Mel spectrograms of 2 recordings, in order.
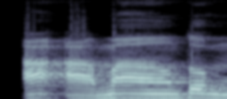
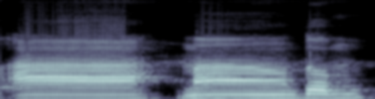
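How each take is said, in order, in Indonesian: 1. Kedua hamzah diucapkan dengan jelas. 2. Hamzah kedua berubah menjadi vokal panjang. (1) "Kalau dibaca tahqiq itu berarti aamantum" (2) "dengan diganti alif"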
